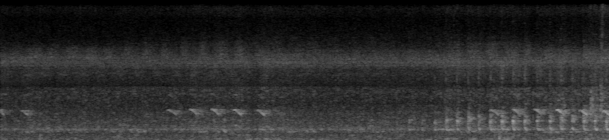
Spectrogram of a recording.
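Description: Faint bird calls: two runs of short, high, falling notes, the second joined by a denser chatter near the end, over a steady faint insect drone.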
